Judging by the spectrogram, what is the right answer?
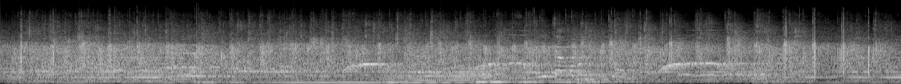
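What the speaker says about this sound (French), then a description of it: "Applaudissez-le parce qu'il veut gagner, il va gagner" An audience at an African film festival in Khouribga, during a tribute to Cameroonian cinema, applauds a competing film director with sustained clapping, while a voice speaks over the applause.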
